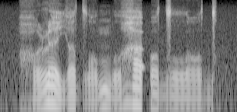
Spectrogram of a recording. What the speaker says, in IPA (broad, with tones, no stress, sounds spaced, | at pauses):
ɦ ɔ˩˥ ɭ ɛ˥˩ j ɐ˥˩ d lˠ o˩˥ m o˩˥ ɦ a˥ ʔ ɔ˧ d lː ɔ˧ d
